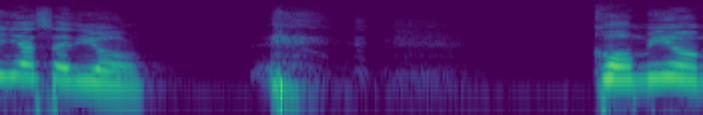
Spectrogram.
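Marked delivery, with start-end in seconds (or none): 1.2-3.5 laughing, louder burst. Real, not acted. Pastor joking about his daughter eating, laughing. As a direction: laugh with relief as you say it.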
